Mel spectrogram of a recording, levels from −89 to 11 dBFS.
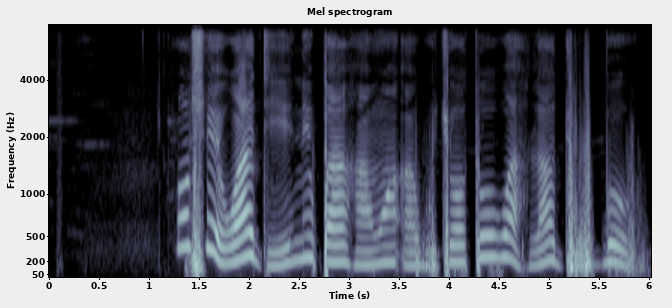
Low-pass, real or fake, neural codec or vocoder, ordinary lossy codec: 7.2 kHz; real; none; none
